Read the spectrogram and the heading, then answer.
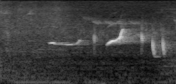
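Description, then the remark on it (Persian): Several birds chirp at their nest in quick, high-pitched bursts: a couple of thin rising whistles followed by short, sharp tweets, fairly quiet over a soft low background hum, with no voices. “آها لونهاش چه سر و صدایی هم میکنن حتما شونه خب مرغای زیبا”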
